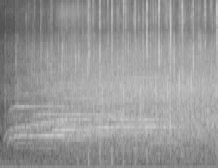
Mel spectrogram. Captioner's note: audience applauding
